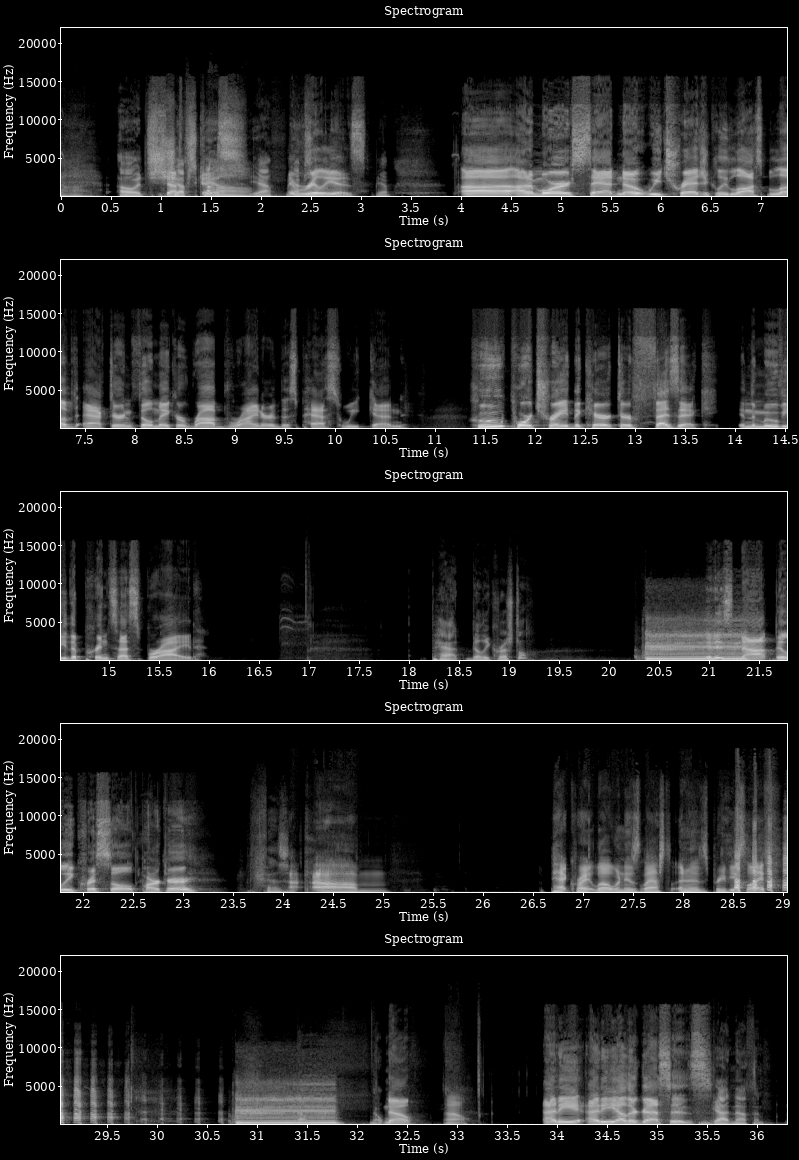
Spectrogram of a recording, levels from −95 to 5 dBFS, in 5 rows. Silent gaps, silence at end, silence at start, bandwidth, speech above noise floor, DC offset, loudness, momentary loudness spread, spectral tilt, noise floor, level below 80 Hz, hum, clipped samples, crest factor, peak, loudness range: none; 0.25 s; 0 s; 16 kHz; 65 dB; under 0.1%; -23 LUFS; 15 LU; -4 dB/octave; -89 dBFS; -56 dBFS; none; under 0.1%; 20 dB; -4 dBFS; 10 LU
